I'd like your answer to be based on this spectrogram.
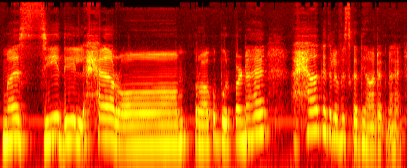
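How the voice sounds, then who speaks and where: A woman's voice: mid-range voice, expressive, fairly quick. A woman teaching Quran recitation rules, explaining them patiently and repeating sounds to correct pronunciation. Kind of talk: tajweed lesson.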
